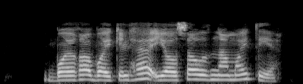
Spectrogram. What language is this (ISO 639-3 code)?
bak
